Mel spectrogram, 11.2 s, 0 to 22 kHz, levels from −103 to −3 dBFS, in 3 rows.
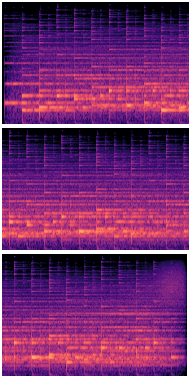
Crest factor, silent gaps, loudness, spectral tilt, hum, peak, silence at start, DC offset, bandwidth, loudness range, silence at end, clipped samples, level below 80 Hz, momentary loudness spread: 18 dB; none; -31 LUFS; -0.5 dB/octave; none; -14 dBFS; 0.05 s; under 0.1%; 19.5 kHz; 2 LU; 0.05 s; under 0.1%; -72 dBFS; 6 LU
